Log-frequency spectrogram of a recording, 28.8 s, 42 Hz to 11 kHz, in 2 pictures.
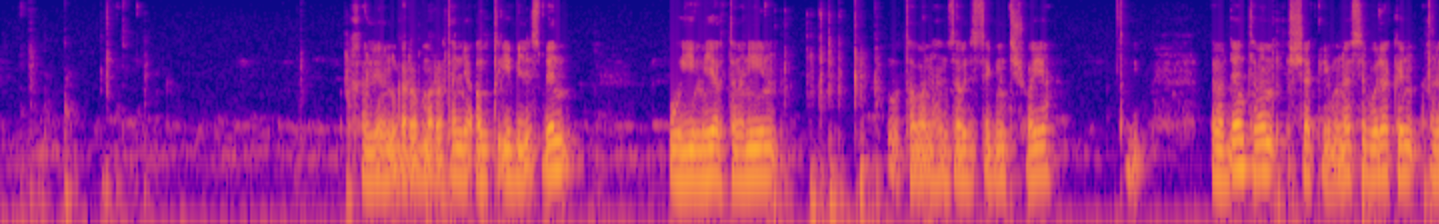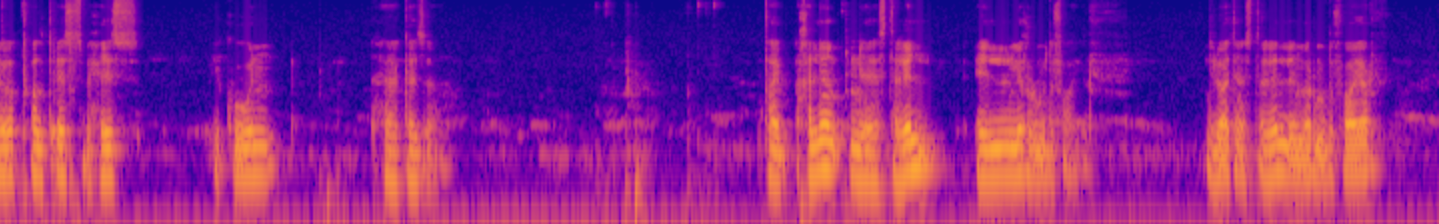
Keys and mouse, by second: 1.2 shift+middle click, 3.5 KP_1, 4.3 a, 4.8 alt+e, 6.9 click, 7.6-9.6 drag, 10.1 click, 12.8 z, 13.7 a, 14.4 shift+middle click, 15.0 alt+s, 21.3 click, 22.6 shift+middle click.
